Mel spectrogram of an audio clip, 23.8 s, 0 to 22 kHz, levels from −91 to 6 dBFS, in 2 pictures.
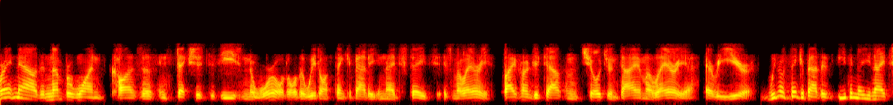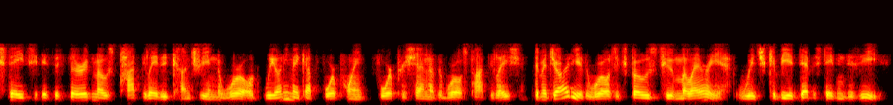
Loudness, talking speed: -24 LUFS, 185 wpm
